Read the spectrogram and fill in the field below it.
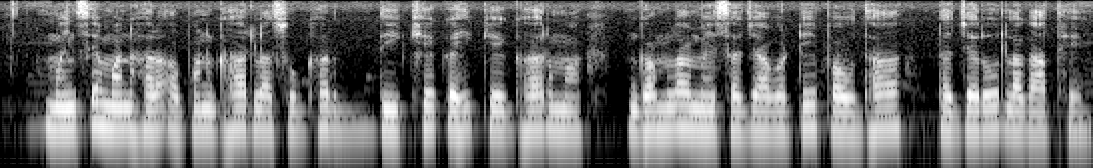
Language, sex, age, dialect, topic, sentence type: Chhattisgarhi, male, 31-35, Northern/Bhandar, agriculture, statement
